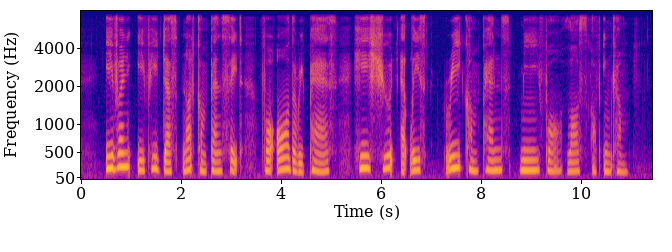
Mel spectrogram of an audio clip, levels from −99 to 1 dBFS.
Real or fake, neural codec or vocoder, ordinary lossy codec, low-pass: real; none; none; 7.2 kHz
